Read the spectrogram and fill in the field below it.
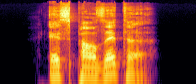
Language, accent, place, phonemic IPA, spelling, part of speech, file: German, Germany, Berlin, /ˌɛspaʁˈzɛtə/, Esparsette, noun, De-Esparsette.ogg
- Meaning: sainfoin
